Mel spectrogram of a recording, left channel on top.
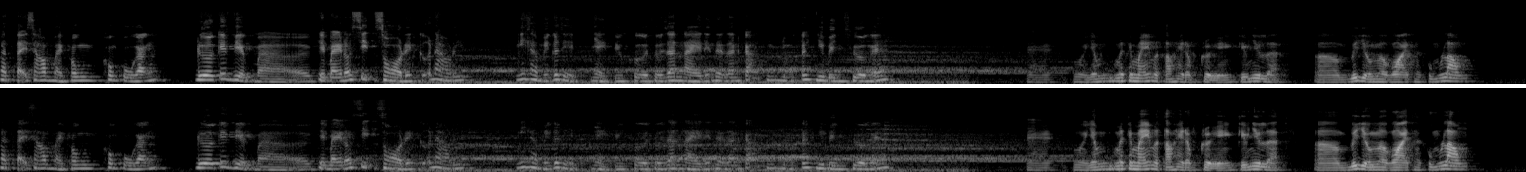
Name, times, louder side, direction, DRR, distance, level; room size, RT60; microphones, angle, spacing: voice 1, 0.0-1.6 2.0-4.7 5.2-8.9, left 2 dB, 85° left, 1.8 m, -36 dB
Race car auto racing, 3.1-12.2, right 3 dB, 40° right, 1.9 m, -48 dB
sound 1, 3.8-9.7, equal, 10° right, 2.1 m, -50 dB
voice 2, 10.3-12.8 13.1-14.7, right 4 dB, 55° right, 0.8 m, -32 dB
21.5 x 15.0 x 2.3 m
head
